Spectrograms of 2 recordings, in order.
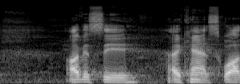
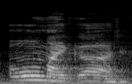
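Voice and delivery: high, slow, drawn-out amazement; real amazement; 6 semitones higher, 5 dB quieter, much slower than usual. Real, not acted. Card opener sees a rare pull, amazed. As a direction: stretch it out in awe, pitched up.

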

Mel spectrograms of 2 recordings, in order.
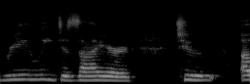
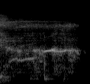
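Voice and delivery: sudden high-pitched burst of a laugh; squealing self-mocking laugh. Real, not acted. Laughing at her nervous self.

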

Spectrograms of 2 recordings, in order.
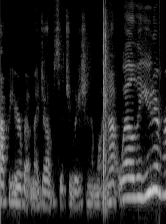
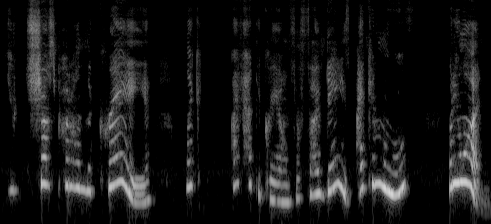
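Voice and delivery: mock professor; 9 semitones higher, 3 dB louder than usual. The professor answering her color question, mock-exasperated and high. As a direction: send up the professor's impatience. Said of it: "And the professor's like".

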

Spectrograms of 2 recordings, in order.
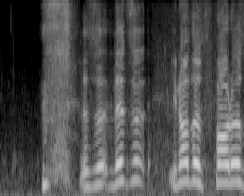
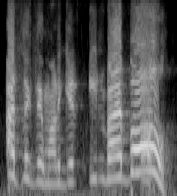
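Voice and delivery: fast, higher hype shout; excited; 5 semitones higher, 4 dB louder, faster than usual. Real, not acted. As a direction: charge in with a battle cry. Hype call while charging.

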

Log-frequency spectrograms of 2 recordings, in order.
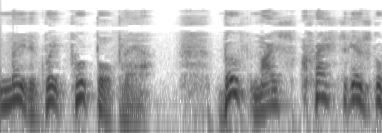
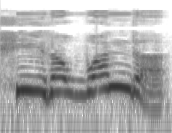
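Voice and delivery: high, drawn-out crowd voice; admiring cry; 13 semitones higher, 4 dB louder, slower than usual. A narrator's reading. Witch audience praising their leader, admiring cry. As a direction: gush it at high pitch. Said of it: "cried the audience".

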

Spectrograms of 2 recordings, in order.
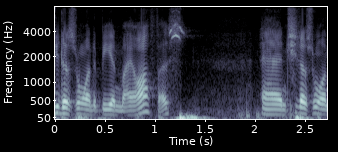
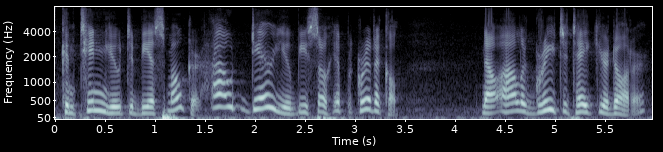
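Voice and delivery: stern scolding; 3 semitones higher than usual. Retold or imitated. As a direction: scold a hypocrite father with cold authority. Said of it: "I say to him sternly".

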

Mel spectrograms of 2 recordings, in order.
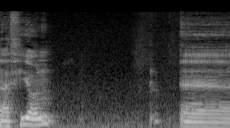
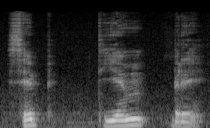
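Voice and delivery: سبتيمبري very slow, syllable by syllable; split into syllables; much slower than usual. Shown as a demonstration. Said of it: "نبغى نسوي لها تقسيم". (سبتيمبري مقسمة ببطء شديد)

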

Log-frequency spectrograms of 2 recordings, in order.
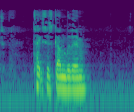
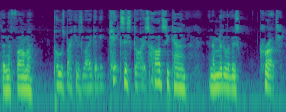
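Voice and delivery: ordinary talk

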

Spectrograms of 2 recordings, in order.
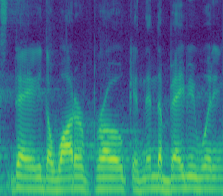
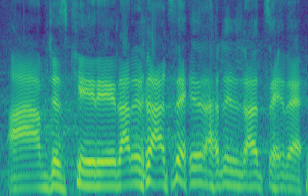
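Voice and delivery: laughing while backtracking on a joke; real amused disclaimer. Real, not acted. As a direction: chuckle through the retraction. Laughing off his own joke.

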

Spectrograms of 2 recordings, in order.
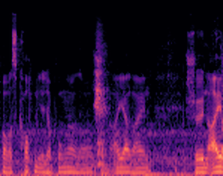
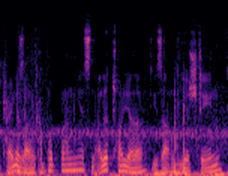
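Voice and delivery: ordinary talk

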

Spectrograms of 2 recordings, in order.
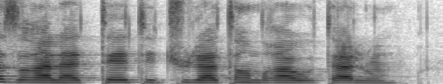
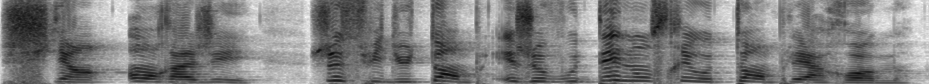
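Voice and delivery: furious shout; 3 semitones higher, 7 dB louder than usual. Acted. Judas shouting threats at the stone-throwing crowd, loud and furious. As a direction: threaten them with the temple and Rome. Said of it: "Il hurle".

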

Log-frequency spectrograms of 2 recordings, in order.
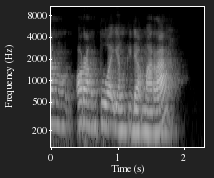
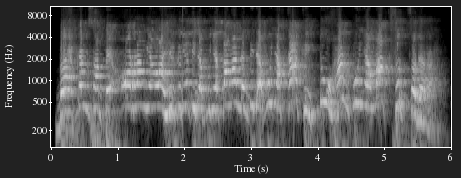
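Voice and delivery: preaching; 9 semitones higher, 10 dB louder than usual. Acted. Preaching at full force.

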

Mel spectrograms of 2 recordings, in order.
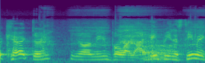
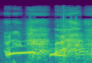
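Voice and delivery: louder, high mock outburst; high-pitched retold insult; 5 dB louder, slower than usual. Gamer retelling a kid's insult, high and worked up. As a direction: imitate the insult, high and loud.

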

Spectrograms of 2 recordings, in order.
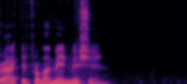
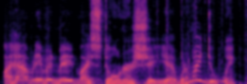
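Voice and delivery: flustered; 11 semitones higher than usual. Real, not acted. Flustered at own progress.

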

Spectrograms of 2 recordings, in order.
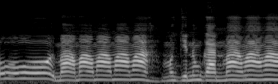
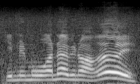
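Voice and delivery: calling out; 2 semitones higher, 10 dB louder than usual. Real, not acted. Calling viewers over rain noise.

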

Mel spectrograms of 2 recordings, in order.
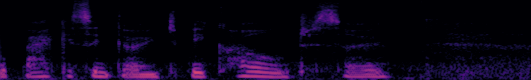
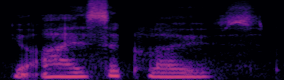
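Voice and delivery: calm yoga nidra guide with long, restful pauses; guided meditation. Real, not acted. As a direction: lead them into stillness, one unhurried phrase at a time. Leads a yoga nidra relaxation.

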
